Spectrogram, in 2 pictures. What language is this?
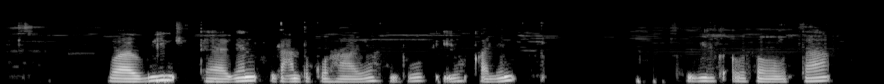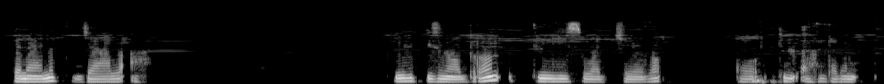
Somali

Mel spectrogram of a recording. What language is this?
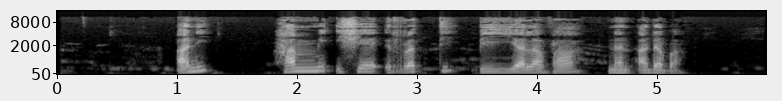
Oromo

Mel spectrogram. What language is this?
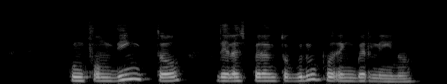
Esperanto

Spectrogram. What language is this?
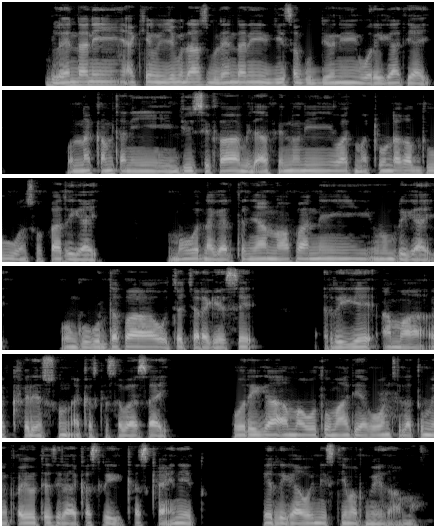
Orma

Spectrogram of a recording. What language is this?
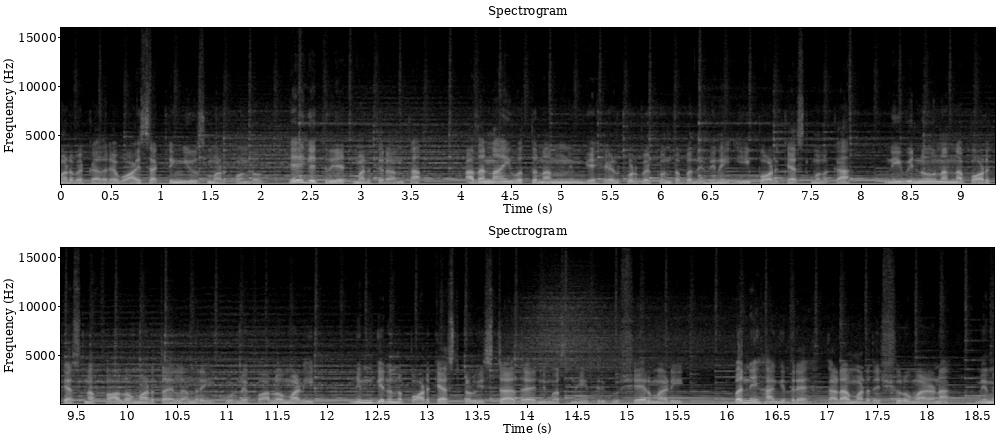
Kannada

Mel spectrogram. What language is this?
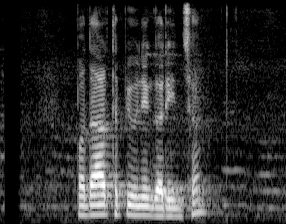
Nepali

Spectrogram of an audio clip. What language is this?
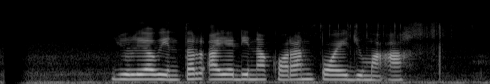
Sundanese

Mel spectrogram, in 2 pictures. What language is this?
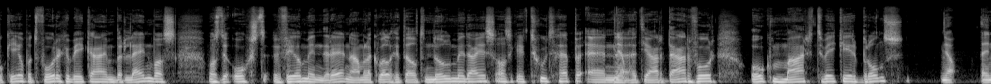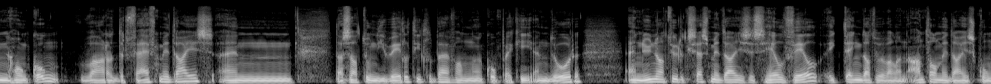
Dutch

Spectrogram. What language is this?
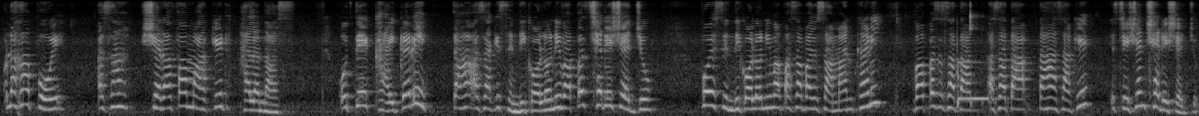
Sindhi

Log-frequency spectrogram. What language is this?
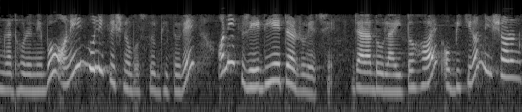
Bangla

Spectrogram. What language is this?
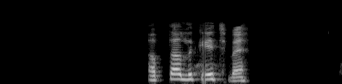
Turkish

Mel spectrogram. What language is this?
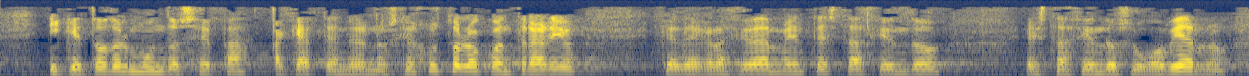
Spanish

